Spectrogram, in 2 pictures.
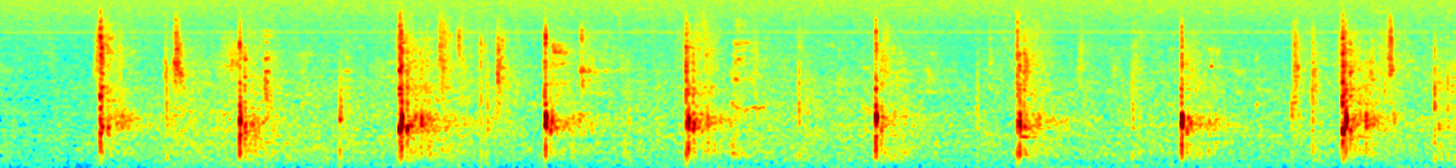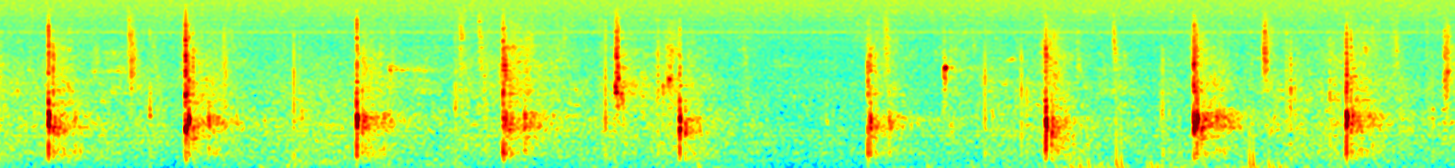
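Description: Tennis ball struck back and forth by rackets in a long baseline rally on a hard court, a sharp pock about every second and a quarter with fainter ball bounces between. There is a brief pause about three quarters of the way through before the hitting starts again.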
